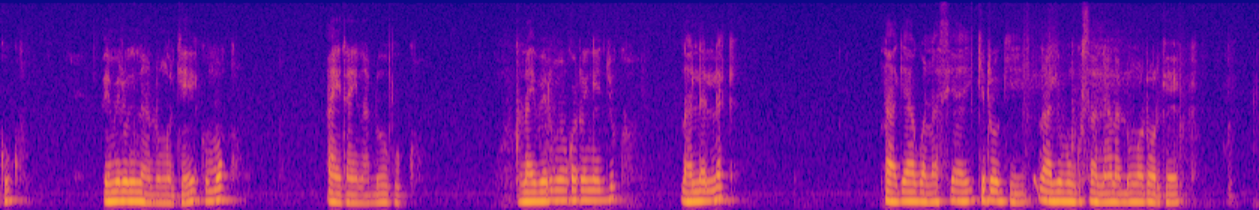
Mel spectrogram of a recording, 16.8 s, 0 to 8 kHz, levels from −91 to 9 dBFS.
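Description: Nothing stood out on listening to this speech recording, which carries the usual thinning of the lowest bass and the roughly 8 kHz ceiling of call microphone processing.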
